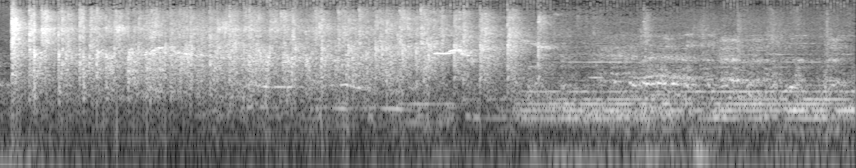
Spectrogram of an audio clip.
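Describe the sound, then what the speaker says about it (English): Audience applause from a stage play audience, a loud burst of clapping that fills the first five seconds, then thins into scattered claps as the crowd settles. "let me hear a little applause out there."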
